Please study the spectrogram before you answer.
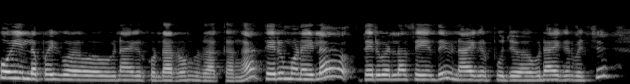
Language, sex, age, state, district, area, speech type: Tamil, female, 60+, Tamil Nadu, Krishnagiri, rural, spontaneous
